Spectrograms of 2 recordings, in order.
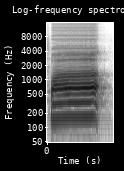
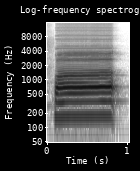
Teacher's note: ऊपर के 2 सामने के दांत जब नीचे के होंठ की तर रहने वाली जगह पर लगेंगे तो पढ़ा जाएगा फ़ा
